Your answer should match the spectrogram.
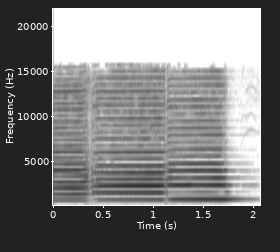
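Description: Solo violin, bowed, playing a slow rising passage of three notes climbing step by step, the last held and then dying away near the end. The passage includes a shift of hand position from the second finger to the first.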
